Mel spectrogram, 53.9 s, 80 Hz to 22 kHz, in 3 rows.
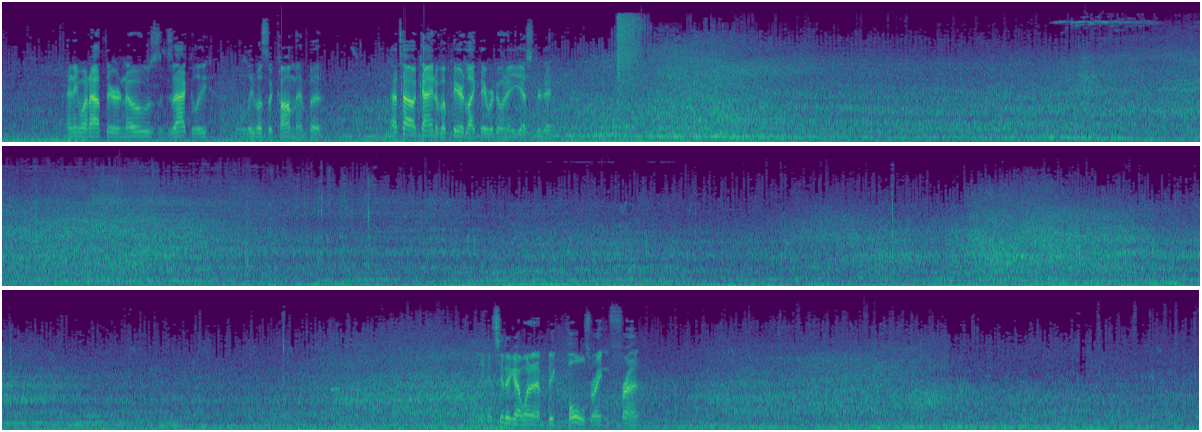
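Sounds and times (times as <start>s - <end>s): traffic rumble: 0.0s - 53.9s
vehicles passing by: 0.0s - 53.9s.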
